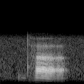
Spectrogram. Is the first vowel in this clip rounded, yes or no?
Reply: no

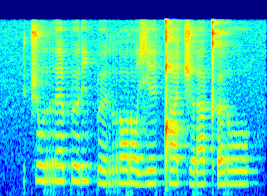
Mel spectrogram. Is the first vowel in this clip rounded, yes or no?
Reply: yes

